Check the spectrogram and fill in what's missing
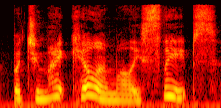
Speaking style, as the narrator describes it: suggested the cat in a soft voice

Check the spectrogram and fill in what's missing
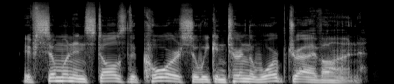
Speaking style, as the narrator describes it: Jackin called out

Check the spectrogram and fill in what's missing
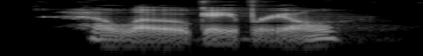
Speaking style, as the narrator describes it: Cass said dryly

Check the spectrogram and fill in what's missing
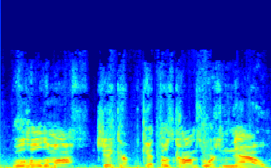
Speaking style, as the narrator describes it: Ulrich yelled

